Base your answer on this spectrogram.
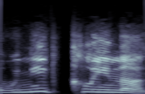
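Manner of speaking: ordinary talk, nothing marked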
